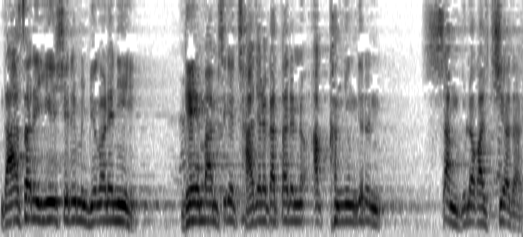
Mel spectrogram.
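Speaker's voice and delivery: loud preacher's command casting out spirits; rebuking prayer, loud and firm; commanding rebuke prayer. Shown as a demonstration. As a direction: order the spirits out with full authority. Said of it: "내가 좌절을 쫓아버리란 말이에요".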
